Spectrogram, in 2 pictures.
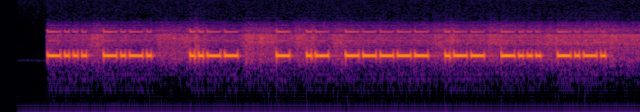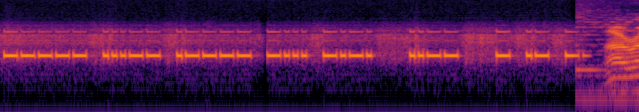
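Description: Electronic beeps at a single pitch, in quick uneven groups of short and longer pips over a faint hiss. The sound is thin and narrow, like a signal heard over a telephone line. It starts about half a second in.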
